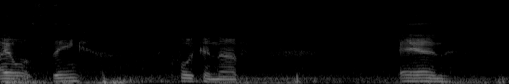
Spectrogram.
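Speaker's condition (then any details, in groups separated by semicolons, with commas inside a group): Cerebral palsy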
